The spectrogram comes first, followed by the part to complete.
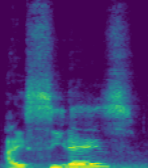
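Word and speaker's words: Aeacides: in epirus to uh it's a tricky pronunciation I see days it's a e a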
